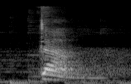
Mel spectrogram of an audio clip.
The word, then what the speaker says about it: dumb: The letter B will not be pronounced when it comes after the letter M. For example, climb, dumb.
